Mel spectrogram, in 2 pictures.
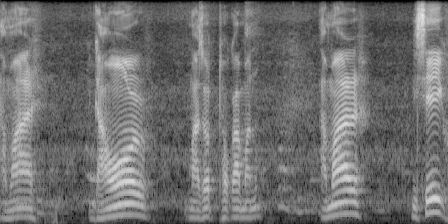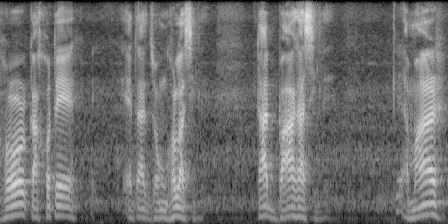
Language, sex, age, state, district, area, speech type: Assamese, male, 60+, Assam, Dibrugarh, rural, spontaneous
